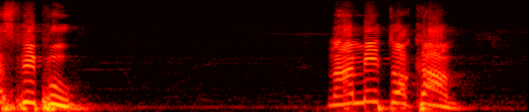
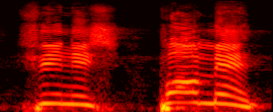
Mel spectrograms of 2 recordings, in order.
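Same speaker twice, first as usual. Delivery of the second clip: usual speaking voice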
